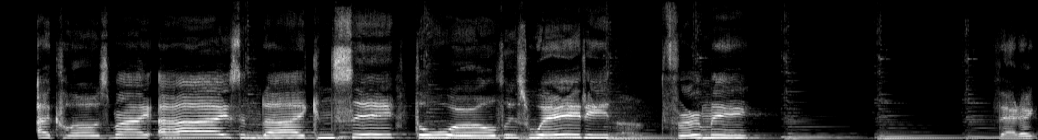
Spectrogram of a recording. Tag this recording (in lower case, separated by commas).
child singing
